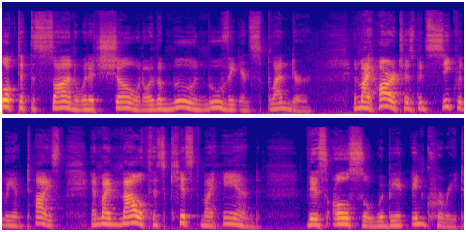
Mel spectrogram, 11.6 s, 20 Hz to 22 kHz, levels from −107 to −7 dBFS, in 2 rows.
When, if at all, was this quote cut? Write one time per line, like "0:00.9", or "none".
none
